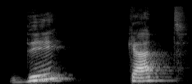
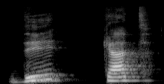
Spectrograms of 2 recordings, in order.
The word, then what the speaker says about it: Decathlon: Decathlon. Decathlon. A gente vai pronunciar o T, o N em francês tem o som do on. Decathlon. Decathlon. O H é mudo, obviamente. Decathlon.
